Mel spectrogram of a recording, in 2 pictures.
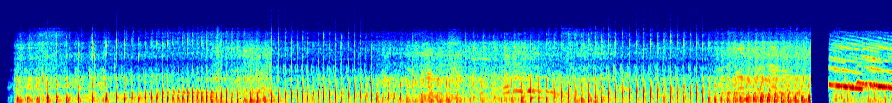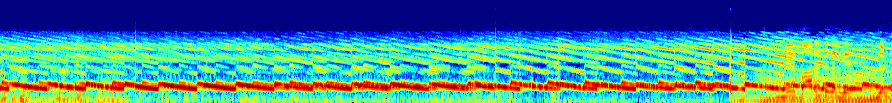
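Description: Royal Enfield Bullet single-cylinder motorcycle engine running, with voices around it. After a sudden cut about ten seconds in, an electronic siren from a vehicle's roof loudspeakers sounds a repeating falling wail, about one and a half sweeps a second, with voices coming in near the end.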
